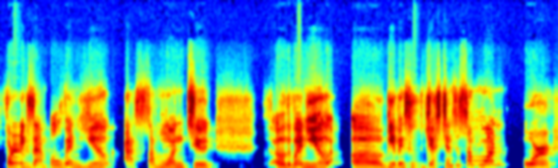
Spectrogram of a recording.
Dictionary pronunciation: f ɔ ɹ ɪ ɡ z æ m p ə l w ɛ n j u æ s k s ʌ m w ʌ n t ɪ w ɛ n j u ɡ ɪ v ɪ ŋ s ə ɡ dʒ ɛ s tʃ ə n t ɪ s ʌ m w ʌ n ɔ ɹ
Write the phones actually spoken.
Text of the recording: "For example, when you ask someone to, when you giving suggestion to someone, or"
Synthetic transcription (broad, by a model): f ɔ ɹ ɪ ɡ z æ m p ə l w ɛ n j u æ s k s ʌ m w ʌ n t ɪ w ɛ n j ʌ ɡ ɪ v ɪ ŋ s ə ɡ dʒ ɛ s tʃ ə n t ɪ s ʌ m w ʌ n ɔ ɹ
